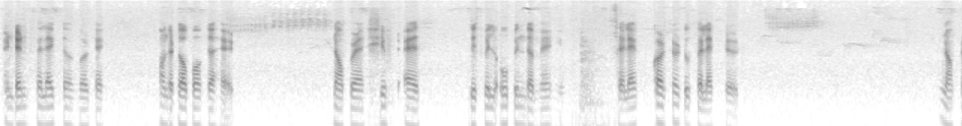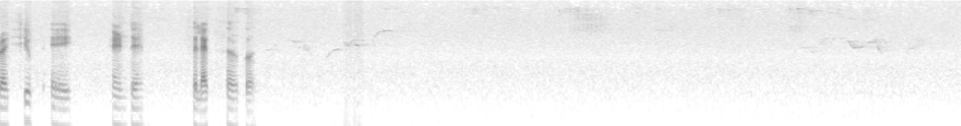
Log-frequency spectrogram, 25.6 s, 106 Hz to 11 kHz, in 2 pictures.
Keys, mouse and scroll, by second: 0.5 click, 1.9 click, 2.6 click, 3.0-3.5 scroll down 10, 5.0 shift+s, 8.9 Tab, 11.6 shift+a, 16.4 click, 19.6 KP_1, 21.2 s, 23.2 g.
